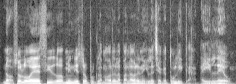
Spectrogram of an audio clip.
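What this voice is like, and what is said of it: Deep radio announcer-like voice. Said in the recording (Spanish): “él tiene la voz de locutor. ... Ah, tiene voz de locutor.”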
